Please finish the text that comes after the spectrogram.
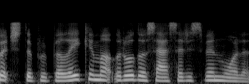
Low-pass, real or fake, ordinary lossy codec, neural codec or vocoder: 7.2 kHz; fake; Opus, 64 kbps; codec, 16 kHz, 0.2 kbps, FocalCodec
